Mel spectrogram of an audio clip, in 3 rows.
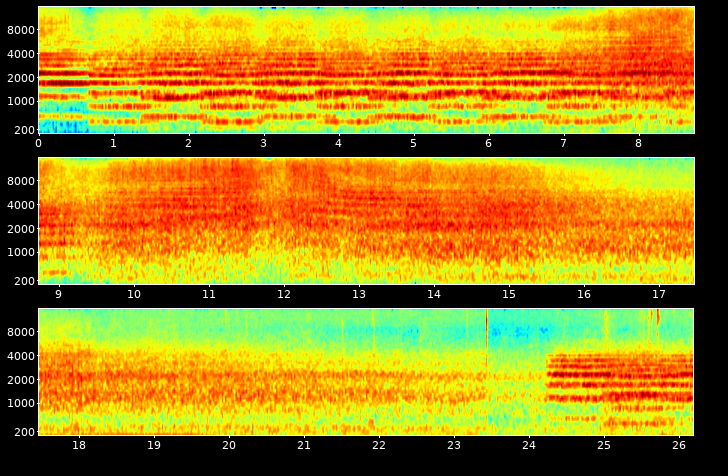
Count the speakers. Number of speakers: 0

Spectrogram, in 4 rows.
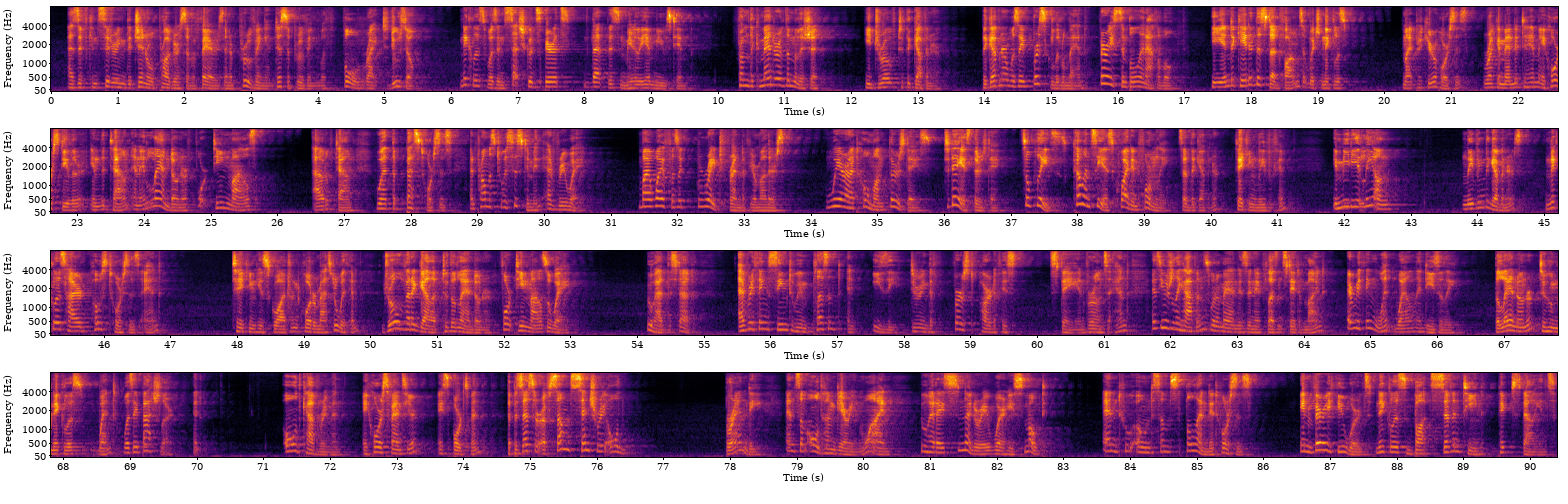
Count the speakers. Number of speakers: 1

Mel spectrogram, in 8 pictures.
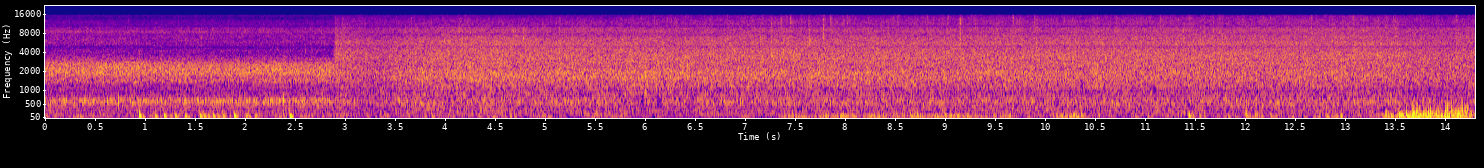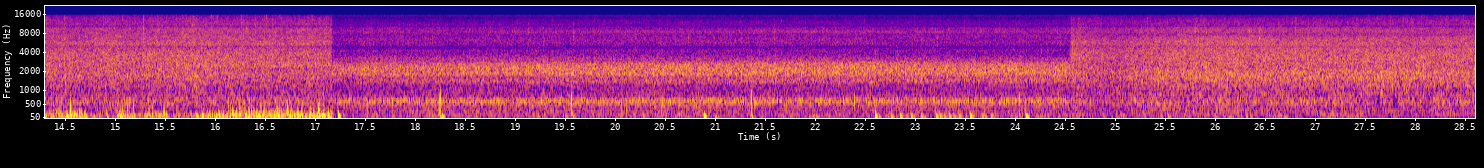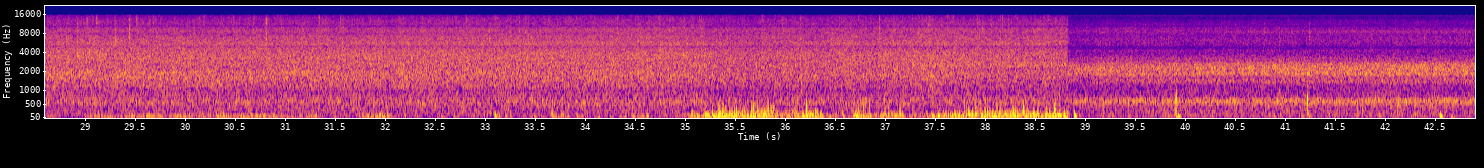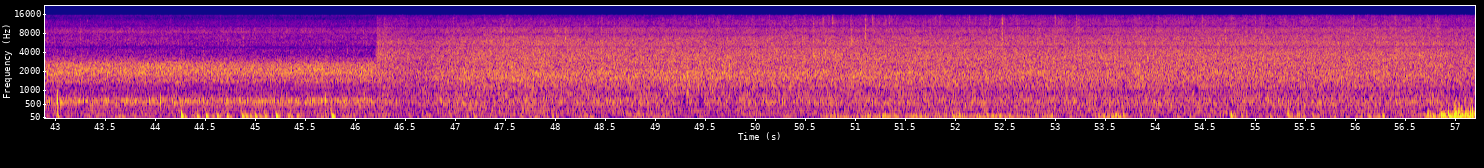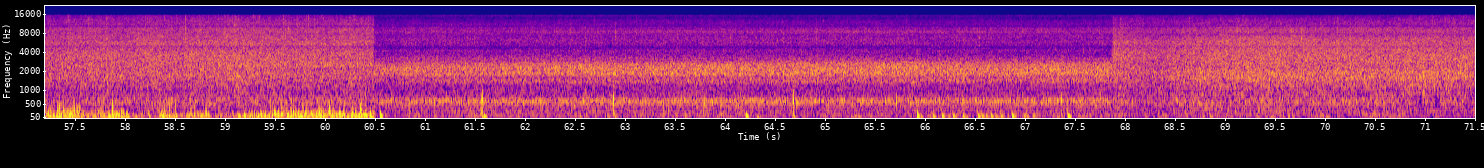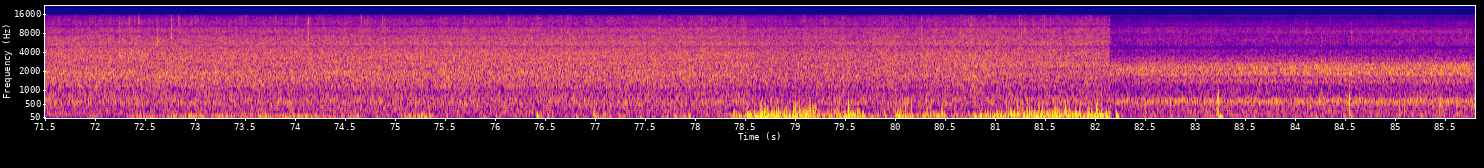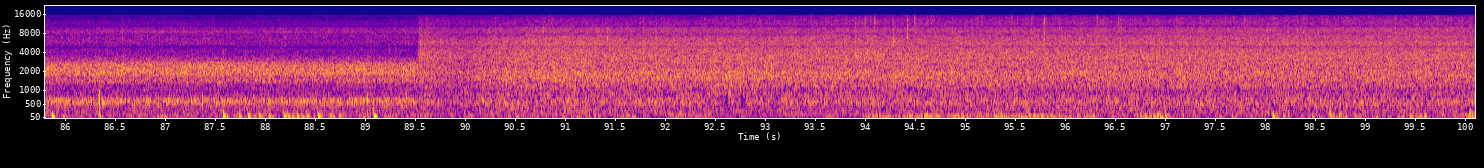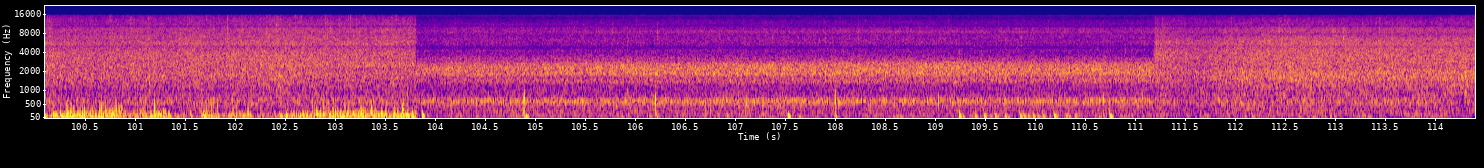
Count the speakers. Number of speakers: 0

